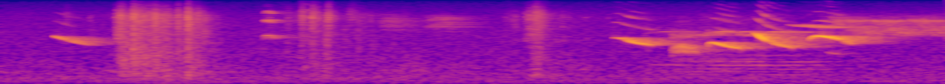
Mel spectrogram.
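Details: Captive-bred green-winged saltator singing in a song contest. A single whistle and several soft flutters or rustles come first. A rich phrase of clear, downward-slurred whistled notes follows near the end.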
